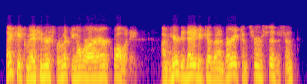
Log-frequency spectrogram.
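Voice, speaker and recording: A man talks at a very fast pace with an American accent. His pitch is medium and his intonation fairly even. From Colorado. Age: 70s. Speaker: public commenter. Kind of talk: public comment at hearing.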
